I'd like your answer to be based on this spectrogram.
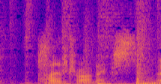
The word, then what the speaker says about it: Plantronics: Plantronics? I believe so. – Okay. I think I said Plantronics. Like, it's platonic. Like, no. Hey, they're not going to try and fuck you. – It's Plantronics.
